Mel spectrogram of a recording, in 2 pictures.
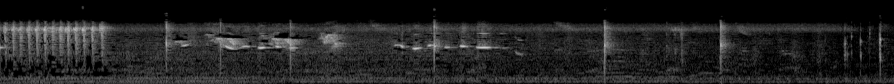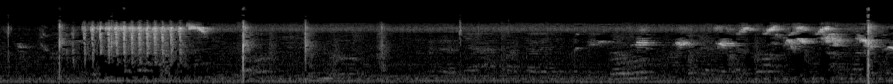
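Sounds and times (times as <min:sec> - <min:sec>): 
bird singing trill, chirps and whistles: 0:00.0 - 0:07.7, 0:08.5 - 0:11.2, 0:14.6 - 0:17.8.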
